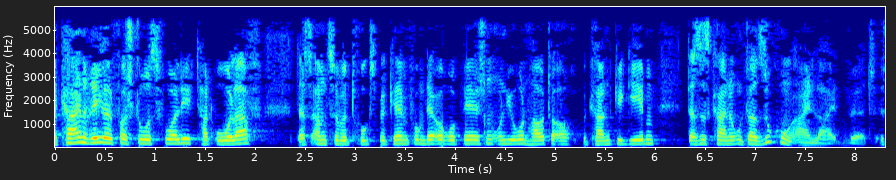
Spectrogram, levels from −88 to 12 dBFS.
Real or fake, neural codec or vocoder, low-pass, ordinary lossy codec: real; none; 5.4 kHz; none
